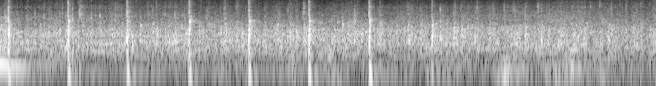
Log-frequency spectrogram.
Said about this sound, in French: les, bénévoles euh, qui se mobilisent à terre et que j'aimerais remercier, ceux qui sont là ce soir, je pense qu'ils méritent qu'on les applaudisse, tout comme les équipes qui sont actuellement à bord de l'Ocean Viking.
